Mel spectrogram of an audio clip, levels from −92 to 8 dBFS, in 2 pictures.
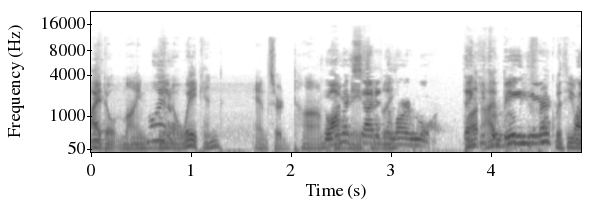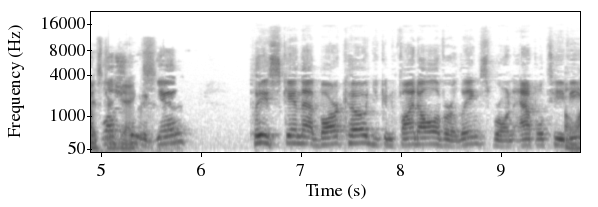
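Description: From 0.37 to 0.92 s, an echo canceller facing double talk likely mistook the talker for loudspeaker echo and turned the line down. This is speech suppressed in double talk: the speech dips in pieces by about 15 dB, across roughly 400 ms in total.

From 1.08 to 1.63 s comes an echo leak. The far end's canceller likely let part of its microphone pickup through, so a faint copy of the speech returns 417 ms late, about 35 dB below it.

The suppression recurs from 2.27 to 3.48 s, again about 15 dB deep over roughly 0.7 s. It happens once more from 4.25 to 5.85 s, shallower at about 10 dB and spread across roughly a second.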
